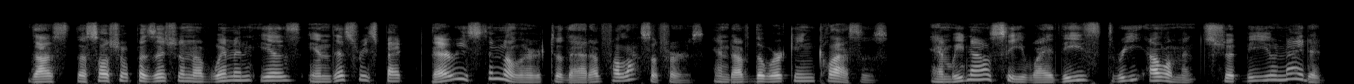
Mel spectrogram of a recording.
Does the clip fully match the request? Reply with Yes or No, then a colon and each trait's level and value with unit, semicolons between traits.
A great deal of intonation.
Yes: wide, 7.4 semitones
